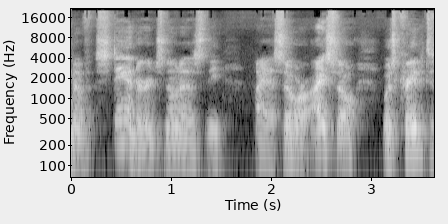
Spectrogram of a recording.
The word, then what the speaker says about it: ISO: from the Greek word isos, which means equal. All these years I've been spelling out the 3 letters when it's actually just pronounced ISO.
